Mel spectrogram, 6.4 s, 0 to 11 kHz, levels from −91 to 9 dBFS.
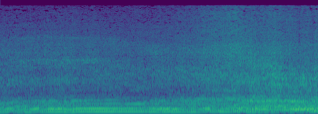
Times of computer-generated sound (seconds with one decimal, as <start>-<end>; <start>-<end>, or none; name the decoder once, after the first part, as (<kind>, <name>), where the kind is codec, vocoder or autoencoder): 0.0-1.5 (vocoder, Vocos); 3.0-6.4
